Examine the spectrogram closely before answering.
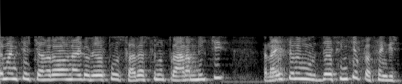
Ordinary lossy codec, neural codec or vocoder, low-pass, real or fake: AAC, 24 kbps; codec, 16 kHz, 16 kbps, FunCodec, trained on LibriTTS, 50 frames a second; 3.6 kHz; fake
